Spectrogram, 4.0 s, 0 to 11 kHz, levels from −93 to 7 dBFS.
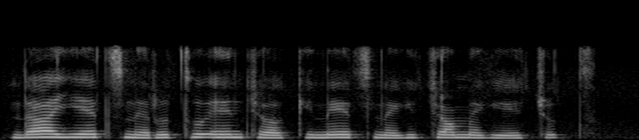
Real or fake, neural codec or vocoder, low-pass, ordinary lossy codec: real; none; 7.2 kHz; none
